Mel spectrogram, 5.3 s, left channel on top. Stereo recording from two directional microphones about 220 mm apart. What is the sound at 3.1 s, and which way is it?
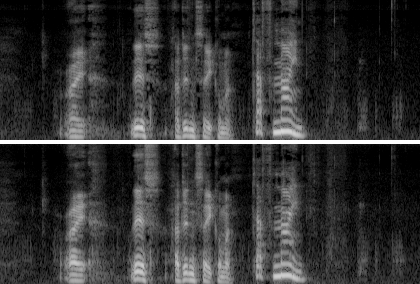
Speech, 45° left (ahead or behind).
